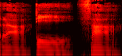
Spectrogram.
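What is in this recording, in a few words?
"ratitha", concatenated syllables; Affixing experiment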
